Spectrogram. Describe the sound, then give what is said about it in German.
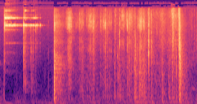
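A glass negative plate crushed underfoot, then photographs torn into small pieces: a bright glassy clink at the start, followed by sustained crackling, crumpling and tearing with several sharp bursts. “Die Glasplatte mit dem Negativ zertrat ich auf den Boden und zerriss die Fotos in lauter kleine Stücke.”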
